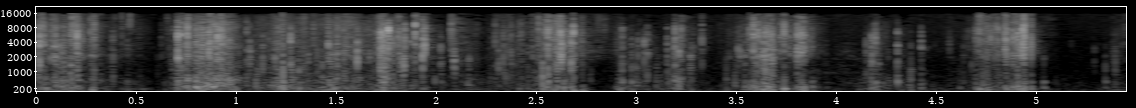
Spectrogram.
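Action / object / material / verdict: scrape / plastic mailer bag over a box / plastic / none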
